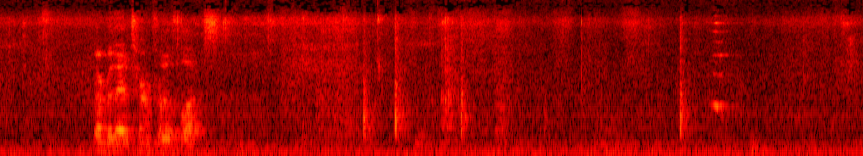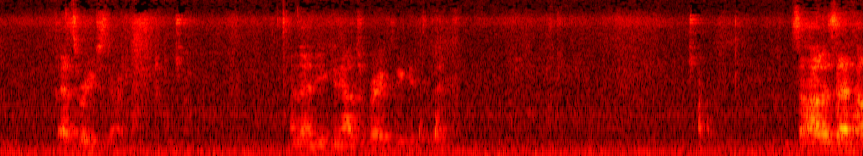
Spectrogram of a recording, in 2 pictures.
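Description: A middle-aged man speaks calmly, as if lecturing.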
